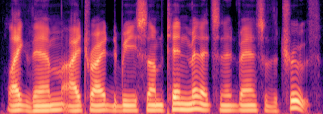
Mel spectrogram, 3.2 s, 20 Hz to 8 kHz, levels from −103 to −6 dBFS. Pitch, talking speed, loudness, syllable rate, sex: 130 Hz, 260 wpm, -18 LUFS, 5.9 syllables/s, male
